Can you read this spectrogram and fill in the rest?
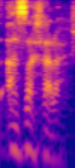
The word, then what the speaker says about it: Asahara: He pronunciado su nombre diferente cada vez. Es pues, Choco a Sahara, ¿no? Choco, sí, pero a veces digo a Sahara y a, pero es a Sahara.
